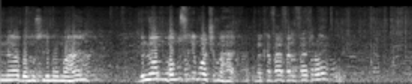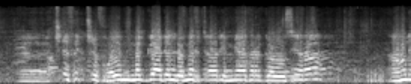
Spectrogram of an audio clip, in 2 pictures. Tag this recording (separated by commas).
man speaking, Narration, Speech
